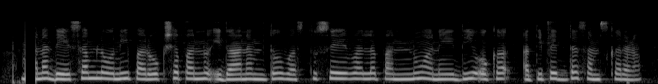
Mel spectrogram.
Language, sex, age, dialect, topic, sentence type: Telugu, female, 25-30, Telangana, banking, statement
